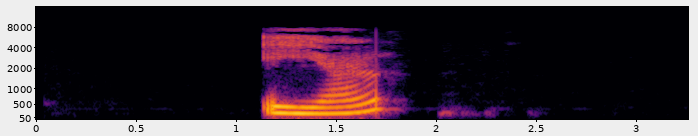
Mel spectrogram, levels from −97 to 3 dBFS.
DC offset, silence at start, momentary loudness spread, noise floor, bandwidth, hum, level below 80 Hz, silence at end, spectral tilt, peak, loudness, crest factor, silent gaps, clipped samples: under 0.1%; 1.15 s; 10 LU; -90 dBFS; 8 kHz; none; -60 dBFS; 1.5 s; -6.5 dB/octave; -4 dBFS; -18 LUFS; 18 dB; none; under 0.1%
